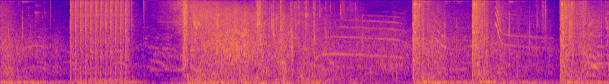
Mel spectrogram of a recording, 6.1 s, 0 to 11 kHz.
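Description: Gunfire in the video game Saints Row 2, with bursts of rapid automatic shots and booming blasts coming in loud repeated volleys, separated by brief lulls with game sound.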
